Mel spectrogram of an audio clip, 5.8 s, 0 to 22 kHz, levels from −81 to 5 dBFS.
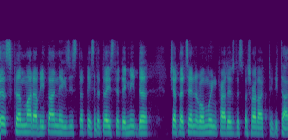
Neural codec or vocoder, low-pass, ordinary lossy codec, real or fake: codec, 16 kHz, 1 kbps, FunCodec, trained on LibriTTS, 50 frames a second; none; none; fake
